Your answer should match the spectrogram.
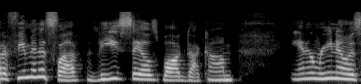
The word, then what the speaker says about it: Iannarino: Iannarino is how you pronounce it, but your Twitter is IANNARINO.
